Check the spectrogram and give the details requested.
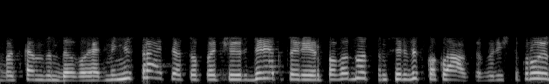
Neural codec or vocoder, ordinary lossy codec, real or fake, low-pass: none; AAC, 32 kbps; real; 3.6 kHz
